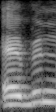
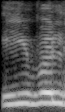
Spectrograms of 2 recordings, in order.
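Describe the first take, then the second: First: The first vowel is a short 'eh' sound. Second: The first vowel is a long 'ee' sound. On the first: The speaker calls it wrong. "एविल नहीं बोलिए" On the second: The speaker calls it right. "ईविल है इसका correct pronunciation"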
